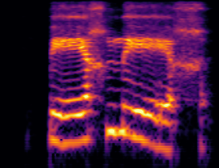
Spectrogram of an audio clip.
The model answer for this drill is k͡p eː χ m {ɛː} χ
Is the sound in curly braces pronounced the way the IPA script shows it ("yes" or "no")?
no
